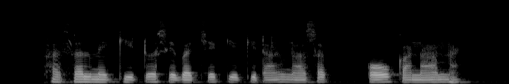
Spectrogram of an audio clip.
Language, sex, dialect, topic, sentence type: Magahi, male, Southern, agriculture, question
